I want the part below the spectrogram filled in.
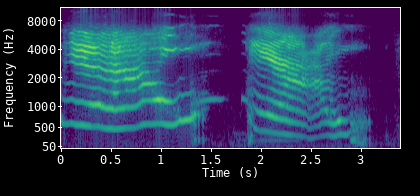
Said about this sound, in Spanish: De repente apareció el gato de la casa dando gabriolas en una pequeña horca, con unas muecas y unos maullidos espantosos.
